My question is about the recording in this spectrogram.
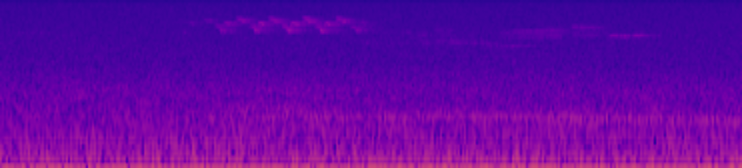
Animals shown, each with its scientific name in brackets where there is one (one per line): Black-throated Green Warbler (Setophaga virens)
Black-capped Chickadee (Poecile atricapillus)
Black-and-white Warbler (Mniotilta varia)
